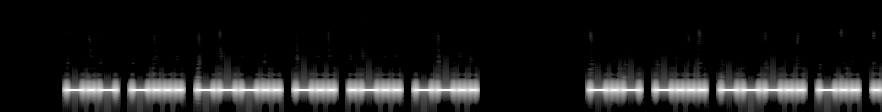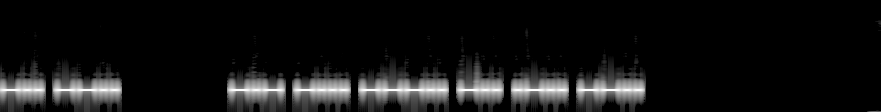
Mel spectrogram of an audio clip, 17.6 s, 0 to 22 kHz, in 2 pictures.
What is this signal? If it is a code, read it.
Morse code, heard as a keyed tone, about 21 wpm, 700 Hz. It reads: KB8DLZ KB8DLZ KB8DLZ
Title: USA Call Signs - 6 Characters - Repeated 3x - 22wpm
